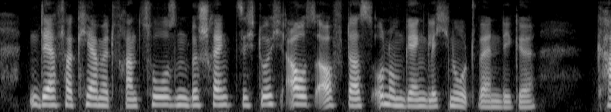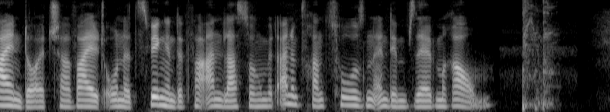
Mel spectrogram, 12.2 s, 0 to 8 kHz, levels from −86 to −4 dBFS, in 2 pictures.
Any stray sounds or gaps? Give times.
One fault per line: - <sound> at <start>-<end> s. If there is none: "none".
- thud at 11.3-11.7 s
